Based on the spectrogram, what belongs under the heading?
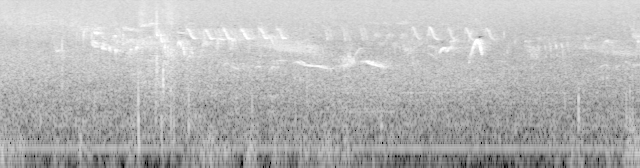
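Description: Small songbirds chirping and singing: quick runs of short high notes, with a lower warbling phrase about four seconds in, over a faint steady low hum.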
